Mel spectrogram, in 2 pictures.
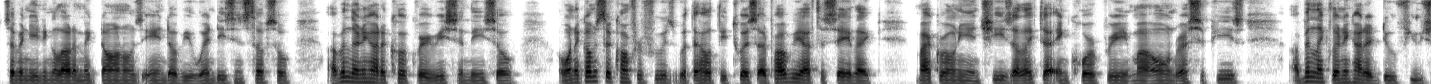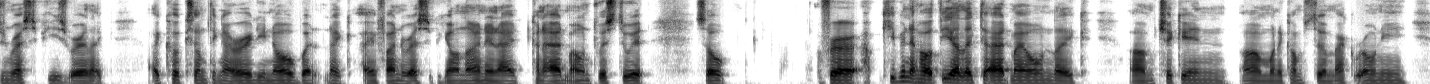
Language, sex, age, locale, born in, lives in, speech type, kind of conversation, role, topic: English, male, 20-24, en-CA, Canada, Canada, conversation, unstructured, none, What are your favorite comfort foods with a healthy twist?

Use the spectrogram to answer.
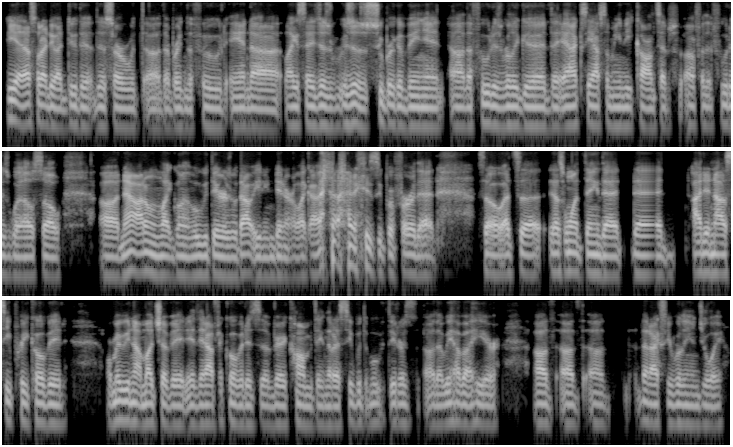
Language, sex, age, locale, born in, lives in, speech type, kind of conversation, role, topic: English, male, 35-39, en-US, United States, United States, conversation, unstructured, none, What was the first movie that made you fall in love with going to the theater, and how does the theater experience compare with watching at home?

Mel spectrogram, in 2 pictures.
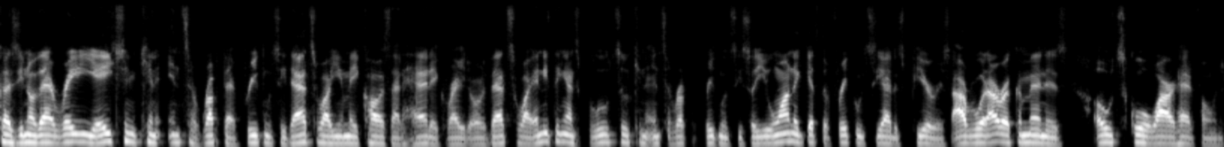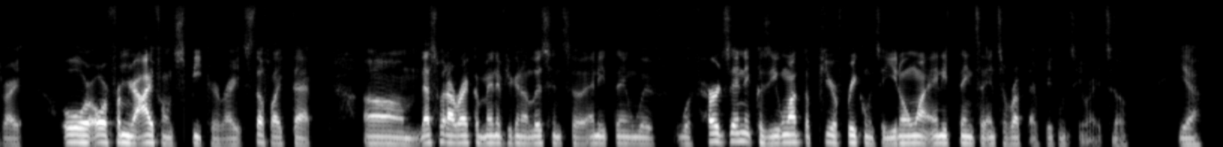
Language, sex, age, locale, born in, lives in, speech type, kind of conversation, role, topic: English, male, 20-24, en-US, United States, United States, conversation, unstructured, none, When stress keeps you up, what truly helps you sleep—and how can we support each other?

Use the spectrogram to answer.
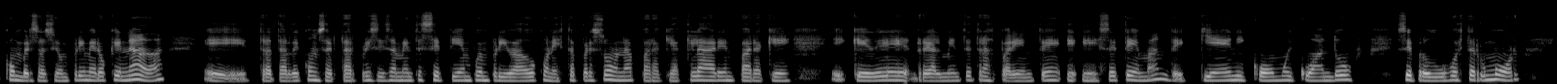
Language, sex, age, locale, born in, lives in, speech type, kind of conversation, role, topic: Spanish, female, 50-54, es-US, Venezuela, United States, conversation, advice, advisor, ¿Cómo puedo manejar a un amigo que difunde rumores o chismes sobre mí?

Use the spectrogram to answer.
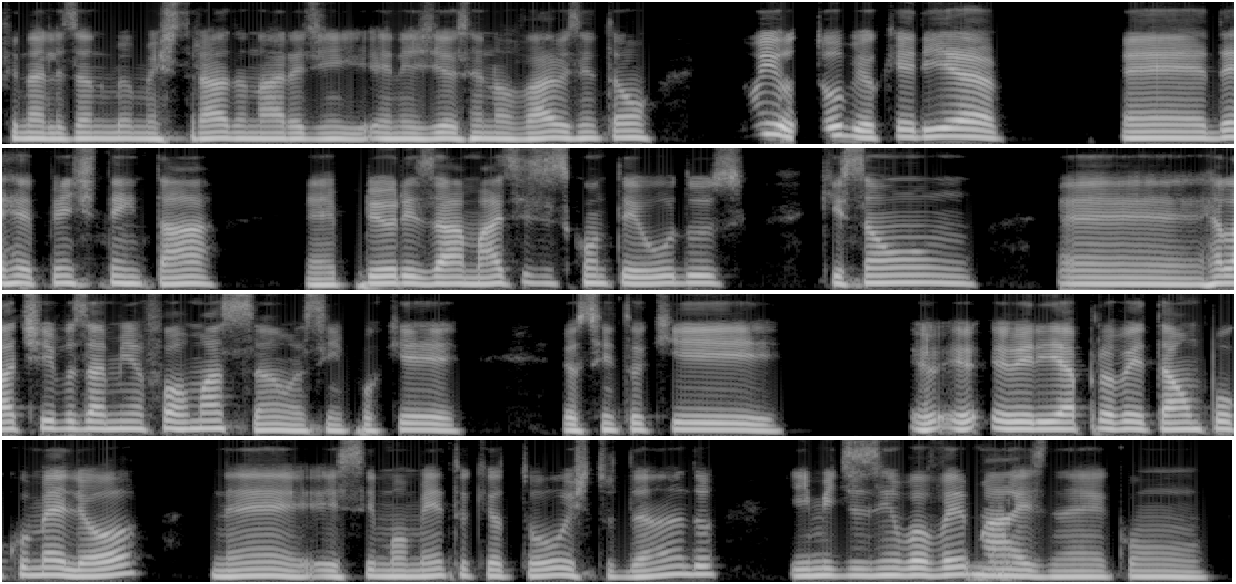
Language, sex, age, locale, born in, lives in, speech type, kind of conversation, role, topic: Portuguese, male, 35-39, pt-BR, Brazil, France, conversation, advice, user, Como posso filtrar e priorizar conteúdos para me inspirar?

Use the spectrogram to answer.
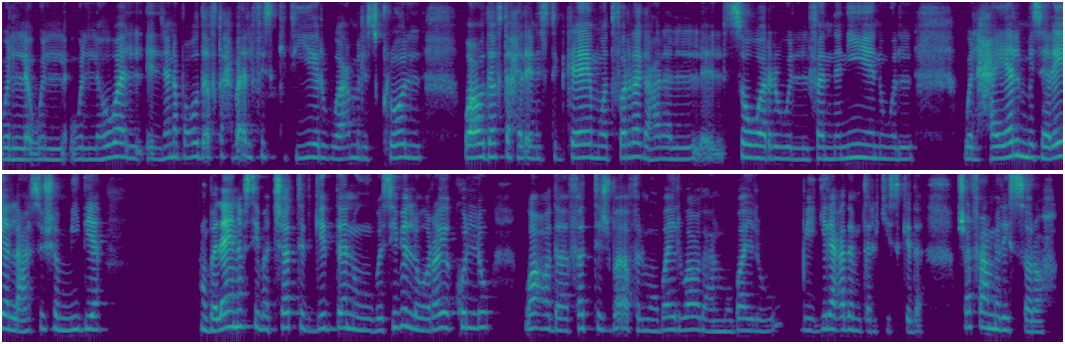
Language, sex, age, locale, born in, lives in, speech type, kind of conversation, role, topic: Arabic, female, 20-24, ar-EG, Egypt, Egypt, conversation, advice, user, إزاي الإشعارات والمشتتات الرقمية بتقطع تركيزك؟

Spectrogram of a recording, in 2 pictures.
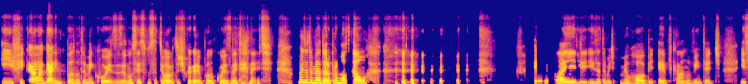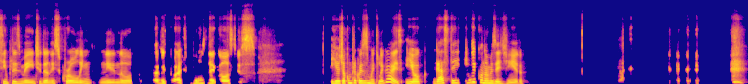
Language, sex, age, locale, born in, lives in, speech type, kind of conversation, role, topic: Portuguese, female, 30-34, pt-BR, Brazil, France, conversation, unstructured, none, O que te deixa mais feliz: gastar dinheiro ou economizar?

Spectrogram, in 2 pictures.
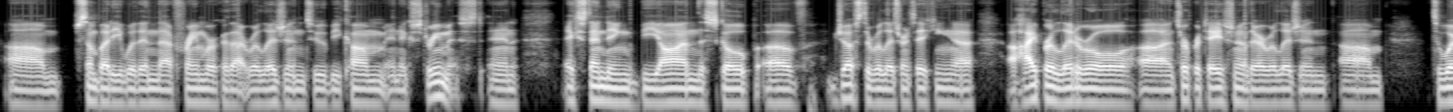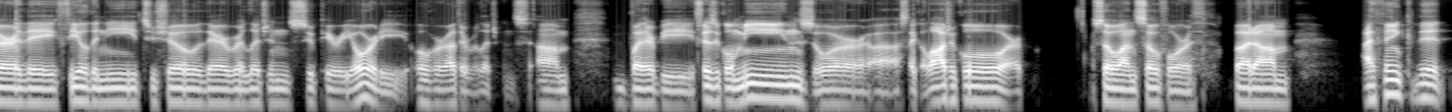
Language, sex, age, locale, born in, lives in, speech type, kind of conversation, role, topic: English, male, 30-34, en-US, United States, United States, conversation, unstructured, none, What are some unexpected similarities between different religions?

